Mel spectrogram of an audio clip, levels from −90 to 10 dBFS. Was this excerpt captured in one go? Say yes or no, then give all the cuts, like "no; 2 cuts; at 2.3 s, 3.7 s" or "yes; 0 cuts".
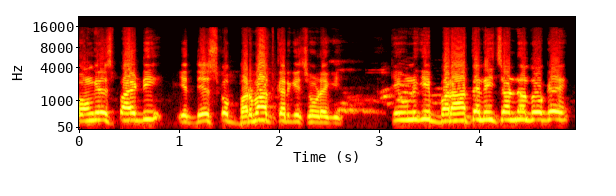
no; 1 cut; at 3.0 s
